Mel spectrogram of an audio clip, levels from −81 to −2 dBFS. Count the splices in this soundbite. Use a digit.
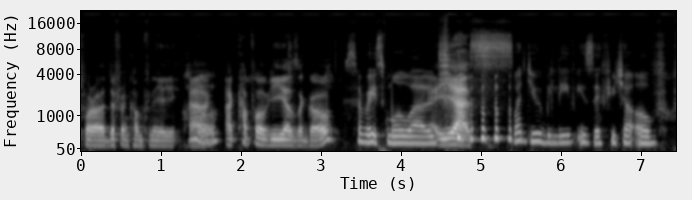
1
